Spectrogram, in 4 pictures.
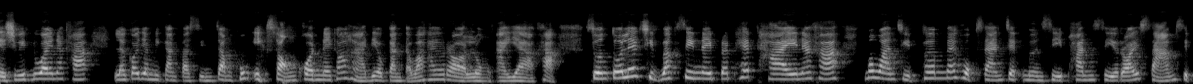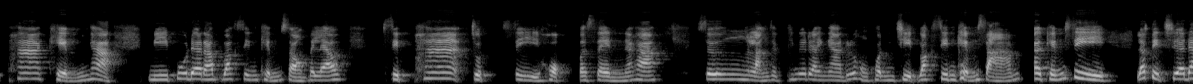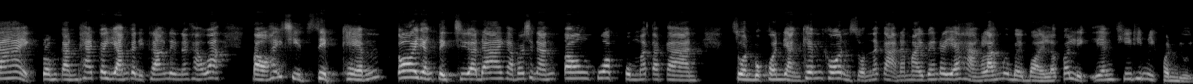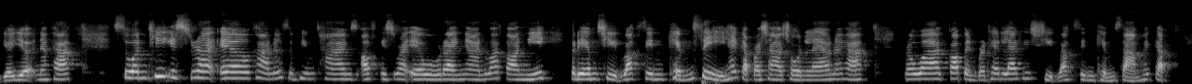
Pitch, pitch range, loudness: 235 Hz, 205-265 Hz, -26 LUFS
